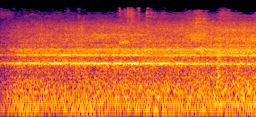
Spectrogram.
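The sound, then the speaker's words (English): A train rumbles past in a loud, steady roar, with a faint sustained whine riding over the rushing, rattling noise for the whole stretch. No one speaks. “train running by.”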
